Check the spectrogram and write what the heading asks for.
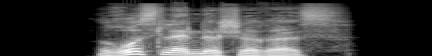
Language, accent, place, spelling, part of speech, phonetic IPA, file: German, Germany, Berlin, russländischeres, adjective, [ˈʁʊslɛndɪʃəʁəs], De-russländischeres.ogg
- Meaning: strong/mixed nominative/accusative neuter singular comparative degree of russländisch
